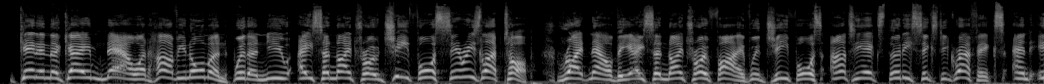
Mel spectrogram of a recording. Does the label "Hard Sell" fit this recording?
Yes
